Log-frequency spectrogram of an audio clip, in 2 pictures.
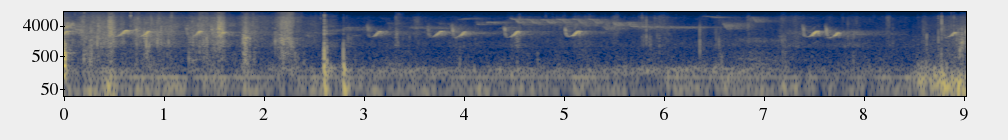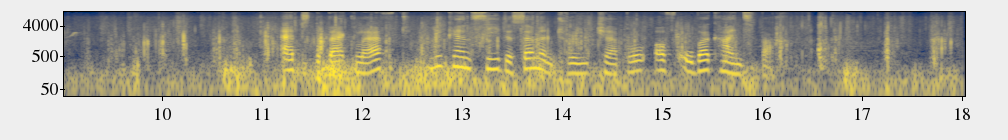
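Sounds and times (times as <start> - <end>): small birds chirping: 0.0 - 1.5
faint low outdoor rumble: 11.1 - 16.5.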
